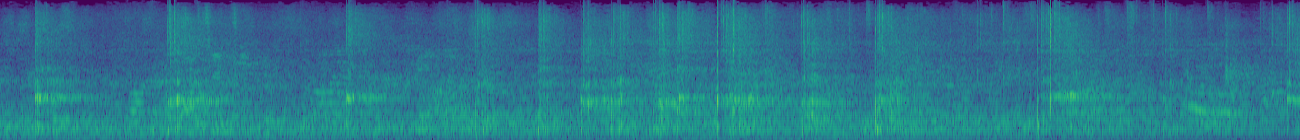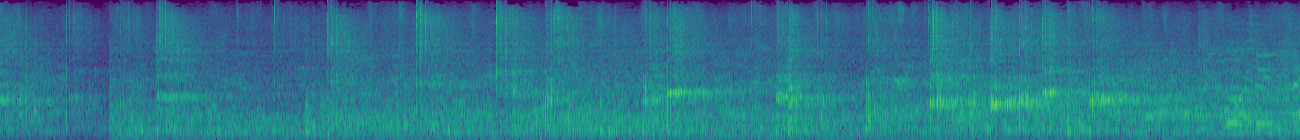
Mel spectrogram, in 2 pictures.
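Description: Irregular sharp pocks of pickleball paddles hitting the plastic ball on several courts at once, over the steady murmur of players' voices echoing in a large indoor hall.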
